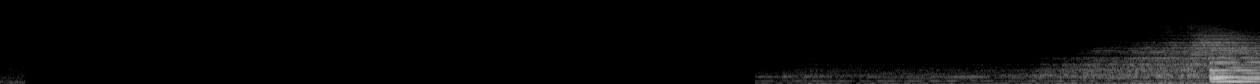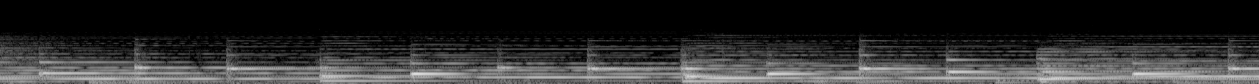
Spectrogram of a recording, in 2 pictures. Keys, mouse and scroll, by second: 10.3 ctrl+z, 10.9 e, 18.2 b.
